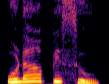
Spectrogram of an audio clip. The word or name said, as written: ಉಡಾಪಿಸು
